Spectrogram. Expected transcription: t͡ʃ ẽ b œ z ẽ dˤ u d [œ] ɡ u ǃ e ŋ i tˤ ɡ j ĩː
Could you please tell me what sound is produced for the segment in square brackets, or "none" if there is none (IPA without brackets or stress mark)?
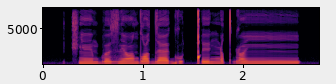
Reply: æ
